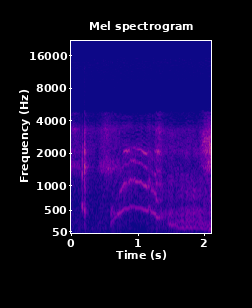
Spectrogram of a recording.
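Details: Female pet cat named Snoop protesting while being groomed indoors: a single drawn-out moaning meow with rich harmonics that rises and then falls in an arch, followed by soft rustling.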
